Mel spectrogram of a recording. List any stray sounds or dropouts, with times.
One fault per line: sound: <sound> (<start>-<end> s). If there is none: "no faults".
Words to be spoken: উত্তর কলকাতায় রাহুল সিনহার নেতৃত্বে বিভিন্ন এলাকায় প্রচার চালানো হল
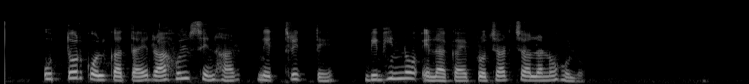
no faults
